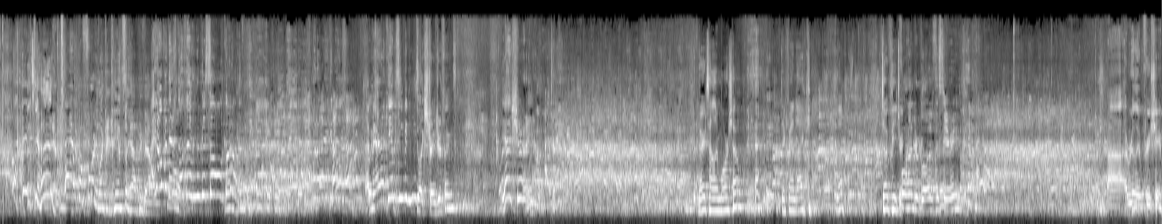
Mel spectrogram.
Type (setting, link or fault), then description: setting, live audience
